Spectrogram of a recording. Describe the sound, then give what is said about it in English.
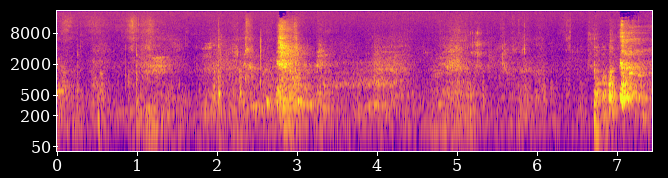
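A woman in the audience at a church service coughs, a burst near the middle and another sharper one at the end, each cutting through a low, steady murmur of the people around her. “I was going to say if anybody had a cough drop to throw it at you, but if you've already got one.”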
